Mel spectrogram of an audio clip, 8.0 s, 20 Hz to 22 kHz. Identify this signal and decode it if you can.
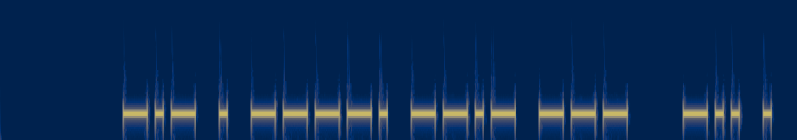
Morse code, heard as a keyed tone, about 15 wpm, 700 Hz. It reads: KE9QO DE
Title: USA Callsign DE Callsign - 5 Characters - 15wpm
